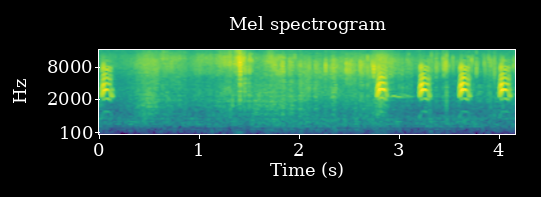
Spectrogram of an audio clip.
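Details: Male Gunnison's prairie dog giving a mating call near a burrow holding an estrous female, Valles Caldera National Preserve, New Mexico, March 2017; after a noisy stretch, four sharp, high chirps follow at roughly half-second intervals.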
